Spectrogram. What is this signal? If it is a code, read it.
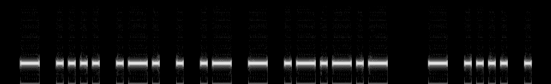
Morse code, heard as a keyed tone, about 20 wpm, 1000 Hz. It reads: THREAT. THE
